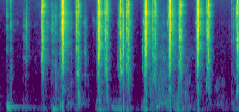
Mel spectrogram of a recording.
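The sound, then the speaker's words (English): Scissors snip hair on the top of a person's head during a haircut, a steady series of about a dozen crisp cuts, each a sharp metallic shearing sound, with brief pauses between quick pairs of snips. “Let's do the top with scissors.”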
